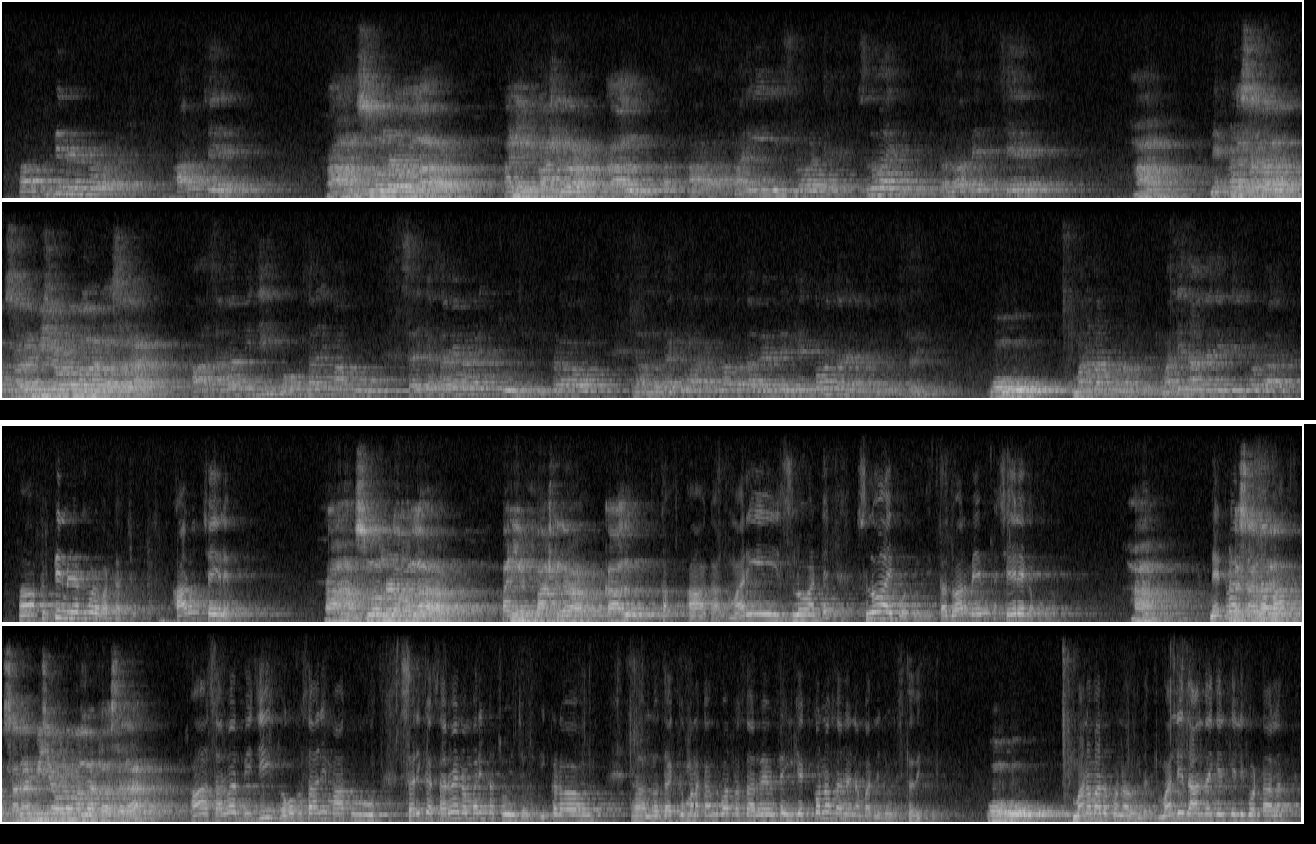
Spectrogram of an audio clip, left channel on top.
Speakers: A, on the right; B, on the right.
A: ఆ ఫిఫ్టీన్ మినిట్స్ కూడ పట్టచ్చు ఆరోజు చేయలేము
B: ఆహా! స్లో ఉండడం వల్ల పని ఫాస్ట్గా కాదు
A: కా ఆ కాదు మరీ స్లో అంటే స్లో అయిపోతుంది తద్వారా మేము ఇంకా చేయలేకపోతాం
B: ఆ
A: నెట్వర్క్
B: అంటే సర్వర్
A: గిన బా
B: సర్వర్ బిజీ అవ్వడం వల్ల అట్ల వస్తదా
A: ఆ సర్వర్ బీజీ ఒక్కొక్కసారి మాకూ సరిగ్గా సర్వే నెంబర్ ఇంకా చూయించదు ఇక్కడ ఆ ఆళ దగ్గ మనకు అందుబాటులో సర్వే ఉంటే ఇంకెక్కున్న సర్వే నెంబర్ని చూయిస్తది
B: ఓహో!
A: మనం అనుకున్న ఉండది మళ్ళీ దాని దగ్గరికి ఎళ్ళి కొట్టాలా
